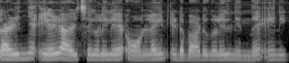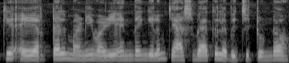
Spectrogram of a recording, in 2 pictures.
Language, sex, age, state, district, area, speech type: Malayalam, female, 18-30, Kerala, Kozhikode, rural, read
